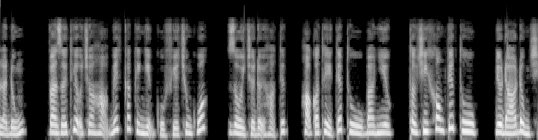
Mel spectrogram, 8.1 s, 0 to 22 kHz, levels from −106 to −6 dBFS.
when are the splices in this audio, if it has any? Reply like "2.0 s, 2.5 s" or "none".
4.3 s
